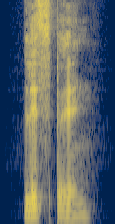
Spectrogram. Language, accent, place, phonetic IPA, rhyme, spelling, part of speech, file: German, Germany, Berlin, [ˈlɪspl̩n], -ɪspl̩n, lispeln, verb, De-lispeln.ogg
- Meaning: to lisp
